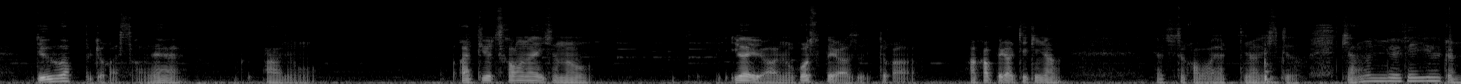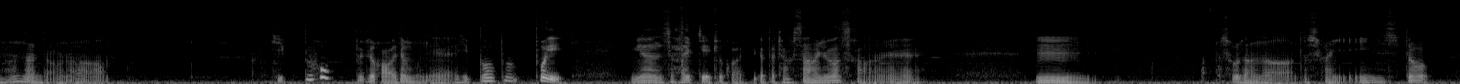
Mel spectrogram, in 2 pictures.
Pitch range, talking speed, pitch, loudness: 70-90 Hz, 270 characters per minute, 80 Hz, -37 LUFS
